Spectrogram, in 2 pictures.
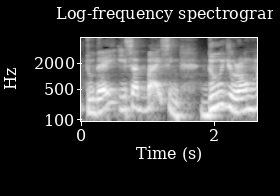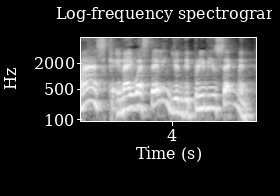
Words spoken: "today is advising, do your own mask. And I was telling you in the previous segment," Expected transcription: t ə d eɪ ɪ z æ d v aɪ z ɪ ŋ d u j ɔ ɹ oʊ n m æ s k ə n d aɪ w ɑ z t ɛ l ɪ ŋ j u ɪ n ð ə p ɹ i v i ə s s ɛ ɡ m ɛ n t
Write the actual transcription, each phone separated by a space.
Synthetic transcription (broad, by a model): t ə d eɪ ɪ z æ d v aɪ s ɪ ŋ d u j ɔ ɹ oʊ n m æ s k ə n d aɪ w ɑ s t ɛ l ɪ ŋ j u ɪ n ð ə p ɹ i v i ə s s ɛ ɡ m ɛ n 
